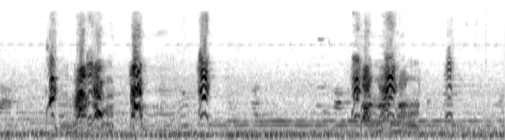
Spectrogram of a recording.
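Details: Little puppies squabbling with larger dogs for food: clustered yelping barks, four quick ones early, a pause, then another tight burst of three or four, with a constant low background hum.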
